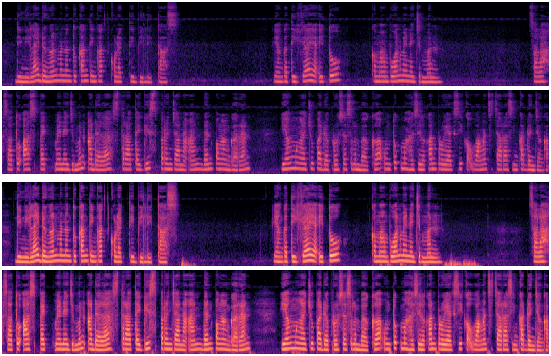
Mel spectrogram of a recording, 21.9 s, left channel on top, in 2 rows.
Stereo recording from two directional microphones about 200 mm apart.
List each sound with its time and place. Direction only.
0.3 s a woman's voice: 45° right (ahead or behind)
5.4 s a woman's voice: 45° right (ahead or behind)
10.6 s speech: 40° right (ahead or behind)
